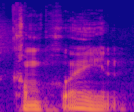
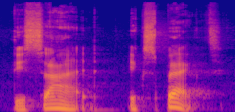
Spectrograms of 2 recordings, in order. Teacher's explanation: the two syllable verbs with a Latin prefix complain decide expect where's the stress it is on the last syllable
